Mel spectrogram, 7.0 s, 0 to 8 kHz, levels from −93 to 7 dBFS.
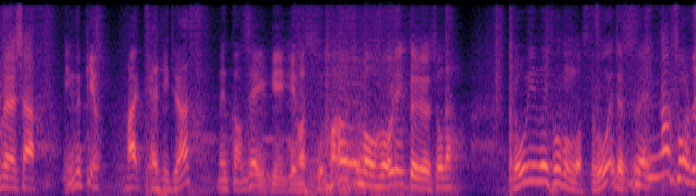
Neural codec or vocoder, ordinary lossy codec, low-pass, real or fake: codec, 16 kHz, 0.5 kbps, FunCodec, trained on Chinese and English, 25 frames a second; none; 7.2 kHz; fake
